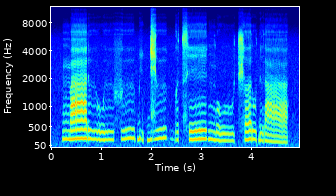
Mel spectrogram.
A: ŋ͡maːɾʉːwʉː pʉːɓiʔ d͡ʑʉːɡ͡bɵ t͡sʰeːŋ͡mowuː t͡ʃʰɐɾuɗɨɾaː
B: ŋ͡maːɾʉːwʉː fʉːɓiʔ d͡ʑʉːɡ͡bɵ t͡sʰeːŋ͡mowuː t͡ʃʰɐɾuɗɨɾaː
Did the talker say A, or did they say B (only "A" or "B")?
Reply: B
